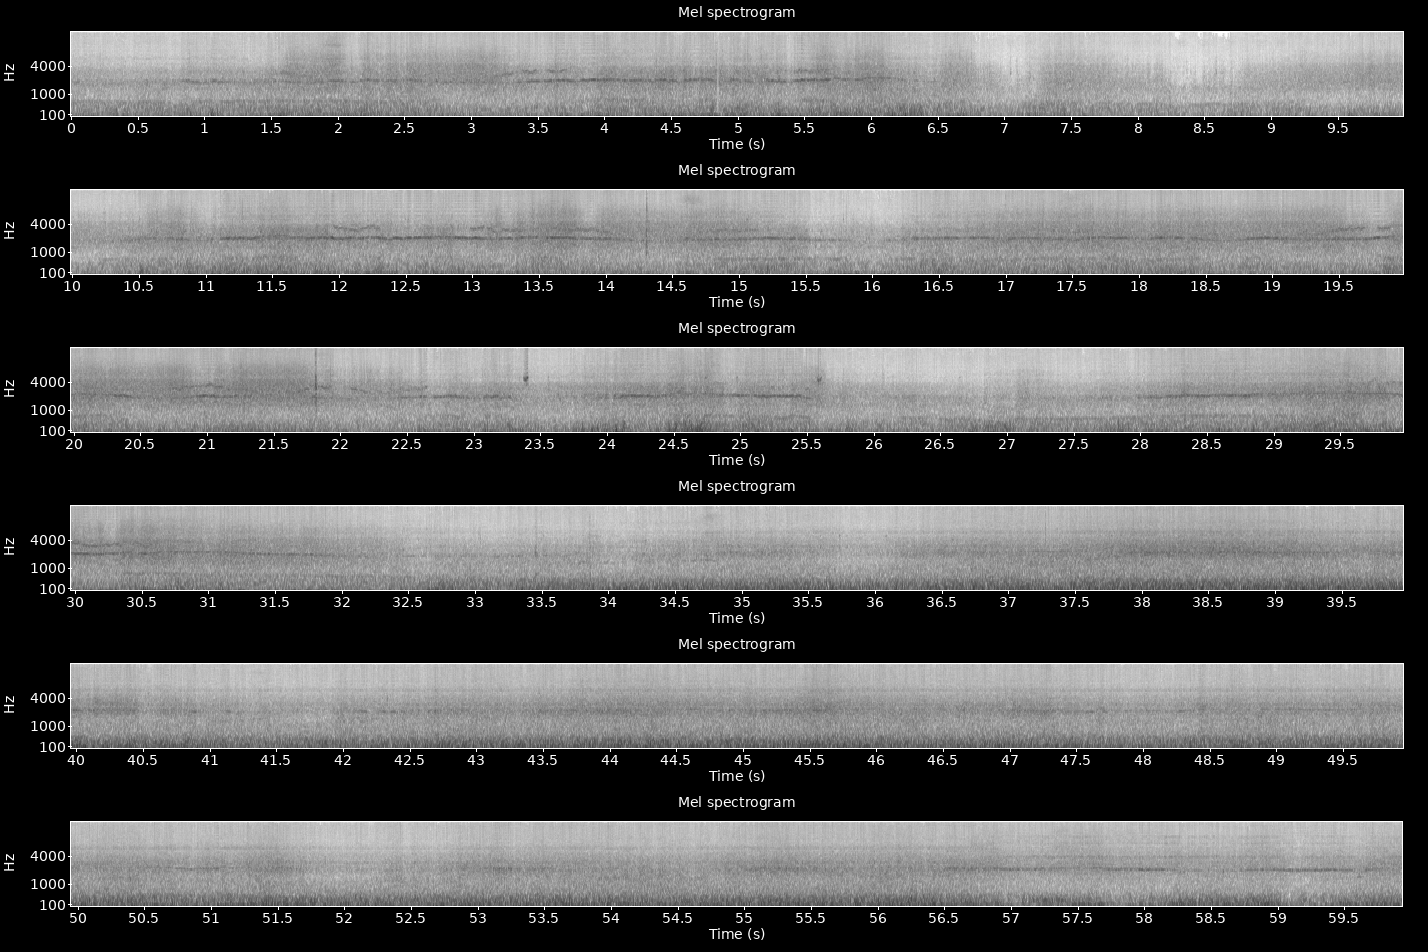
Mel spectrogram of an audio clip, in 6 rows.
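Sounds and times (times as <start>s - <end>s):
wind buffeting microphone: 0.0s - 59.9s
faint wavering whistle: 0.4s - 6.0s, 10.2s - 23.4s, 24.0s - 32.6s.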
